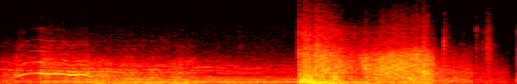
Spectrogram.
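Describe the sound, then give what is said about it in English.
Gunshots from a stagecoach driver and his companion firing into rocks, heard as a quick cluster of sharp cracks that follows a horse's whinny over a steady background rumble. “The coachman and his companion fire into the rocks.”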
